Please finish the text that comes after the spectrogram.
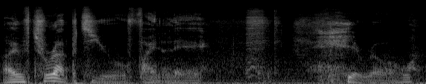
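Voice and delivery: slow, low, whispered villain taunt. Acted. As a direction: whisper the gloat like a dark lord. Gloating at trapped player.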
